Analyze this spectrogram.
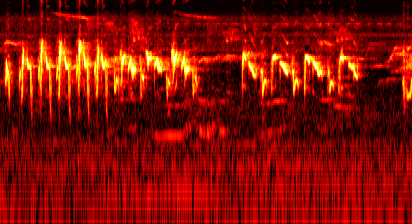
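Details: Excited sooty-headed bulbul giving loud 'cuk-cuk' and 'uplik-uplik' calls intended to draw a response from other bulbuls; clear bubbly slurred notes in a quick series, a short break, then a slower phrase.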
